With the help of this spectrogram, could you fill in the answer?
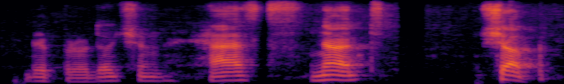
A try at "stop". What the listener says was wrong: Now the verb is stop, not shop. Stop.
